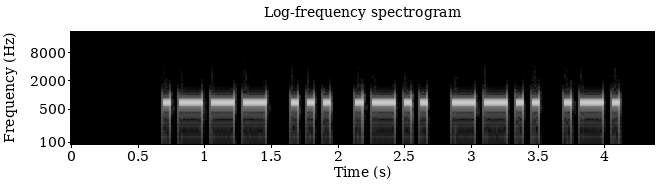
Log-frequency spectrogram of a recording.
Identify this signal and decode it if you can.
Morse code, heard as a keyed tone, about 20 wpm, 700 Hz. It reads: JSLZR
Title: Code Groups - 5 Letters - 20wpm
